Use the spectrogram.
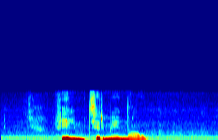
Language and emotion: Russian, neutral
